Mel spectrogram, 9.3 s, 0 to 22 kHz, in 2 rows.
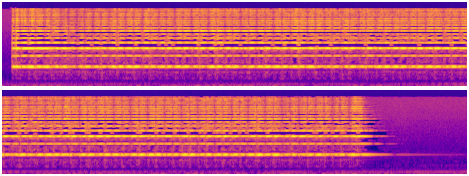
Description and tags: violin tremolo A4
tremolo, violin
